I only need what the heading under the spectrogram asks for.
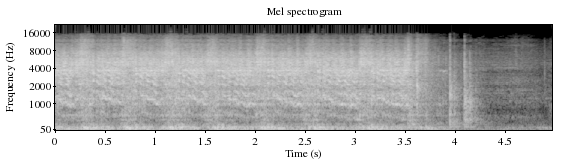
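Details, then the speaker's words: Cadillac "Lil Debby" with carb, new fuel pump, line blown out to the tank: starter cranks about three turns a second without catching, then stops; no fuel reaching the engine, possible tank issue suspected. "Well, we're still not getting any fuel yet. We may have an issue in the tank also."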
